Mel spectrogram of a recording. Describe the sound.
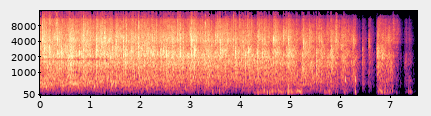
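An audience applauds a teacher being welcomed to the stage, a dense, sustained wash of clapping that holds steady and then thins into a few scattered claps as it dies away.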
